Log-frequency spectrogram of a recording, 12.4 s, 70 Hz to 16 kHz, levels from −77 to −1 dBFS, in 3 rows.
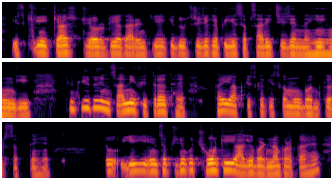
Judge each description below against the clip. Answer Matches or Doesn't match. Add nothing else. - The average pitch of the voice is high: Doesn't match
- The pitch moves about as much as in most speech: Matches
